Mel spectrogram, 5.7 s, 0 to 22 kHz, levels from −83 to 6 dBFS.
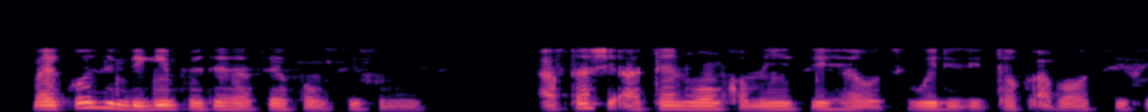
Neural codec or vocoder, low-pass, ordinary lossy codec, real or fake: none; 3.6 kHz; none; real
